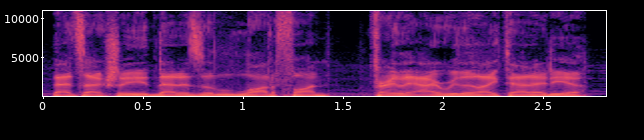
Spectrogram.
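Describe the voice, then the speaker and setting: A man hosting a game development livestream, chatting casually with viewers and rambling excitably as he thinks out loud. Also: mid-range voice, racing. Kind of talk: casual chat with stream viewers while working. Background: background music.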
